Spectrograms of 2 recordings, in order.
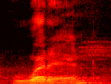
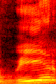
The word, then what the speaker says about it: were: देखो WERE, इसको वर पढ़ना चाहिए, इसको वेयर पढ़ देते हैं, वेयर नहीं पढ़ना चाहिए, क्योंकि वेयर का जो स्पेलिंग होता है WHERE, वेयर। ये देखो, इसको वेयर पढ़ते हैं, और WERE को क्या पढ़ा जाता है?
